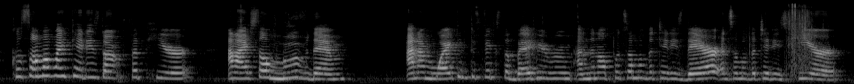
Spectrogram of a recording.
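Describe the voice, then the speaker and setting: On a casual livestream, a gaming-channel host aged thirty unboxes plush gifts, chatting in a gushing, cutesy, rambling style. Her high voice has a sharp tone and a moderate pace.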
